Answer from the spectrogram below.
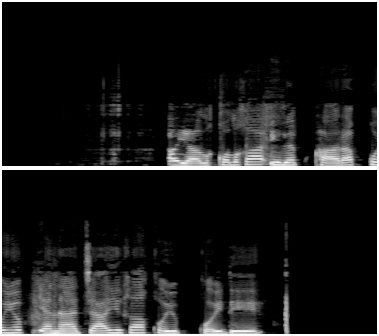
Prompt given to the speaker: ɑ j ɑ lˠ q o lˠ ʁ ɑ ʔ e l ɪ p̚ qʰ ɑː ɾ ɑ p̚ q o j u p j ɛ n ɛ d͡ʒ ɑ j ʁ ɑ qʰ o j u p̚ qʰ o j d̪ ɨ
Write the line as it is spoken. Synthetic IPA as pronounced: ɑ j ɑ lˠ q o lˠ ʁ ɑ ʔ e l ɪ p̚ qʰ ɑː ɾ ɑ p̚ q o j u p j ɛ n ɛ d͡ʒ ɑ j ʁ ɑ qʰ o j u p̚ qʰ o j d̪ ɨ

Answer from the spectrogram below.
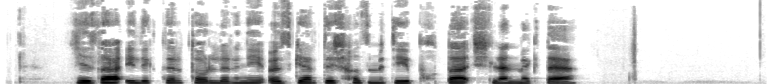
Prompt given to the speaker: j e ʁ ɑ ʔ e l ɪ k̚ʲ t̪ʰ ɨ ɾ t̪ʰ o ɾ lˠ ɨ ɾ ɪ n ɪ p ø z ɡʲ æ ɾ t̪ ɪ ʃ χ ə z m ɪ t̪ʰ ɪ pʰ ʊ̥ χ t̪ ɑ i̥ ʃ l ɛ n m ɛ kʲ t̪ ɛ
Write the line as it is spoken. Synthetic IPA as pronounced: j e z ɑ ʔ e l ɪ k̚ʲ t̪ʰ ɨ ɾ t̪ʰ o ɾ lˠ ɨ ɾ ɪ n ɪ ʔ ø z ɡʲ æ ɾ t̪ ɪ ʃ χ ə z m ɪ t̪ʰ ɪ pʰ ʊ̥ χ t̪ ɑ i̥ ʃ l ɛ n m ɛ kʲ t̪ ɛ

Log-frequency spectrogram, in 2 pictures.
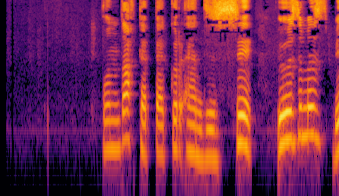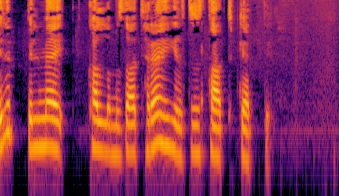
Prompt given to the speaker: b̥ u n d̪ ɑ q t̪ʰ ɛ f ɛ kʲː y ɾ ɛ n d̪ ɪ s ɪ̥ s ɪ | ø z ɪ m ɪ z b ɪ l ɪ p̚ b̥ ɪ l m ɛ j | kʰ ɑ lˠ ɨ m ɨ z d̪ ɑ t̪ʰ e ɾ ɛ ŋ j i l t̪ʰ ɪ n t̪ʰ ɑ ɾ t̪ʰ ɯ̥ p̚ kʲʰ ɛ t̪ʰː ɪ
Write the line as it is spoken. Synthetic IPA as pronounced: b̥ u n d̪ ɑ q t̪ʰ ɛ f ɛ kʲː y ɾ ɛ n d̪ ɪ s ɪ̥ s ɪ | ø z ɪ m ɪ z b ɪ l ɪ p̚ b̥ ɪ l m ɛ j | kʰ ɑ lˠː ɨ m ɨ z d̪ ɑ t̪ʰ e ɾ ɛ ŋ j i l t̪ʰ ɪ n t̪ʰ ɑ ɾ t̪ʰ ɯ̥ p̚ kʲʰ ɛ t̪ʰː ɪ

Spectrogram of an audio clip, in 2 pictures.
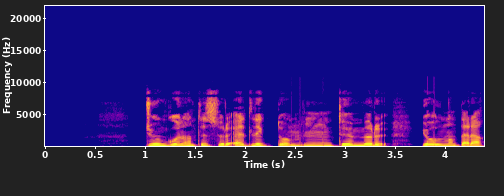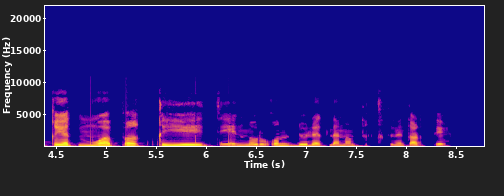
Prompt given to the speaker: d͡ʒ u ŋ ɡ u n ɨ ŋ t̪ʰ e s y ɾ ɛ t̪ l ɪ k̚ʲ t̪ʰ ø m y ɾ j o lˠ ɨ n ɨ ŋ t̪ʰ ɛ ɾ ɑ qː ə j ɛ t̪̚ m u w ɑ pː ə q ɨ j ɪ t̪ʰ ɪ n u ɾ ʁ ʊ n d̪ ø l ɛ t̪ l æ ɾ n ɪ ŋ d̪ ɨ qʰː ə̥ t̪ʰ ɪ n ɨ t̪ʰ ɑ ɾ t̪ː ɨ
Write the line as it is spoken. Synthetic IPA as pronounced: d͡ʒ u ŋ ɡ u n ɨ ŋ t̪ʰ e s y ɾ ɛ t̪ l ɪ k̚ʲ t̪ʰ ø m y ɾ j o lˠ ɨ n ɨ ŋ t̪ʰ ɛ ɾ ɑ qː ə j ɛ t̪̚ m u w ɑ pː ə q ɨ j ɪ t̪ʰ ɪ n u ɾ ʁ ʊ n d̪ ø l ɛ t̪ l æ ɾ n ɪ ŋ d̪ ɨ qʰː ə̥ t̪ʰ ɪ n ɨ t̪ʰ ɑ ɾ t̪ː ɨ

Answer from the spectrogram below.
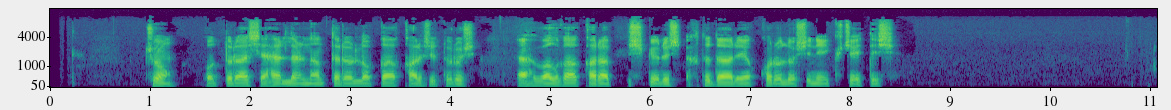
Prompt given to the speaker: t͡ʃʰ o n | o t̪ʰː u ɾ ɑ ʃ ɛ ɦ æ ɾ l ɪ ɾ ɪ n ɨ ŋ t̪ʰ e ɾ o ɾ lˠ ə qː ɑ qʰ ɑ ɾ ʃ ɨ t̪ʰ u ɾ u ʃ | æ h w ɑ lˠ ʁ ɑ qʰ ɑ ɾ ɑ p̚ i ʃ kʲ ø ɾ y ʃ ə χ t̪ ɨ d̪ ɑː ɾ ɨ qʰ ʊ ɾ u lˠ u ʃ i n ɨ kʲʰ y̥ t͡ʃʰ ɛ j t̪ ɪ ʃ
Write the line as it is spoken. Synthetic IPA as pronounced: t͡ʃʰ o ŋ | o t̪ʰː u ɾ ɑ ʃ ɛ ɦ æ ɾ l ɪ ɾ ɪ n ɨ ŋ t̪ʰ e ɾ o ɾ lˠ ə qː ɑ qʰ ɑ ɾ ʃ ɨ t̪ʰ u ɾ u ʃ | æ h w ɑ lˠ ʁ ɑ qʰ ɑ ɾ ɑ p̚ i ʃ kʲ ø ɾ y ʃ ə χ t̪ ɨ d̪ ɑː ɾ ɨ qʰ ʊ ɾ u lˠ u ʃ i n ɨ kʲʰ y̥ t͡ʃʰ ɛ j t̪ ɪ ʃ

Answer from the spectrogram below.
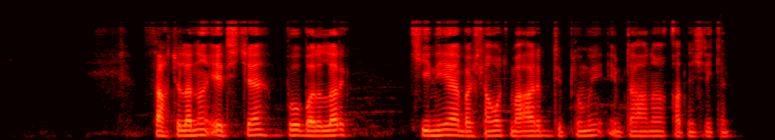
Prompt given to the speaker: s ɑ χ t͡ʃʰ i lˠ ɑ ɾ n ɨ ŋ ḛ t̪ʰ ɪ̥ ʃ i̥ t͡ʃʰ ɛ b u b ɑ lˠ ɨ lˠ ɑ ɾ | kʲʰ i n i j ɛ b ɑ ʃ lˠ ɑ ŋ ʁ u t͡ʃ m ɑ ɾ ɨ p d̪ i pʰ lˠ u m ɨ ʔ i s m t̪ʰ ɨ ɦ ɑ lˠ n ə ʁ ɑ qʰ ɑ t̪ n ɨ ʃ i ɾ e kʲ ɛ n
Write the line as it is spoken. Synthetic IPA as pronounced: s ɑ χ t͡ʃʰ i lˠ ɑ ɾ n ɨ ŋ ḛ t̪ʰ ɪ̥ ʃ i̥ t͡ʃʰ ɛ b u b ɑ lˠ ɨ lˠ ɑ ɾ | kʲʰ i n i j ɛ b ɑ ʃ lˠ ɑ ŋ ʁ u t͡ʃ m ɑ ɾ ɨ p d̪ i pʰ lˠ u m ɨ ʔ i m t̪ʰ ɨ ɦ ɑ n ə ʁ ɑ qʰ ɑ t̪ n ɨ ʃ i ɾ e kʲ ɛ n

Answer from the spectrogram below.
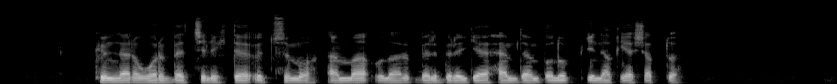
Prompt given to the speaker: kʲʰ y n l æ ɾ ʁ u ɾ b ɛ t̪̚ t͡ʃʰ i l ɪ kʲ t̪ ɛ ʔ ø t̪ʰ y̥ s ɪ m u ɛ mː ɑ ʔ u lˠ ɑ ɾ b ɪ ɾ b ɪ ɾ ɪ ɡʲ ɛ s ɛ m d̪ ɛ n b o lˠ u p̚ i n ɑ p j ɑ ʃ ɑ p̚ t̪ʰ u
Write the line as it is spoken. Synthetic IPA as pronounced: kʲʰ y n l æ ɾ ʁ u ɾ b ɛ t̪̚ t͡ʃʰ i l ɪ kʲ t̪ ɛ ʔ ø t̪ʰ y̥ s ɪ m u ɛ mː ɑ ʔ u lˠ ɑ ɾ b ɪ ɾ b ɪ ɾ ɪ ɡʲ ɛ h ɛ m d̪ ɛ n b o lˠ u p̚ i n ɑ q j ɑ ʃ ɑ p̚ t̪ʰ u

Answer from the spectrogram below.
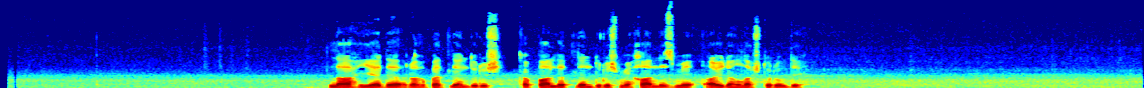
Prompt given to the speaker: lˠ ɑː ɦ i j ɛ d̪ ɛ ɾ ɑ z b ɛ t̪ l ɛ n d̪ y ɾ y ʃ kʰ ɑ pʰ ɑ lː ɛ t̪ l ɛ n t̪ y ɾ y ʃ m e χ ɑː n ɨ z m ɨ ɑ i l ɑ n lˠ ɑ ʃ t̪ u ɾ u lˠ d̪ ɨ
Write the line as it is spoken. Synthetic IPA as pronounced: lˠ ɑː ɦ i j ɛ d̪ ɛ ɾ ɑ ʁ b ɛ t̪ l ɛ n d̪ y ɾ y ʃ kʰ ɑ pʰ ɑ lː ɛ t̪ l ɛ n d̪ y ɾ y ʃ m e χ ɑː n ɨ z m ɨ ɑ j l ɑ ŋ lˠ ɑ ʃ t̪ u ɾ u lˠ d̪ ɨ

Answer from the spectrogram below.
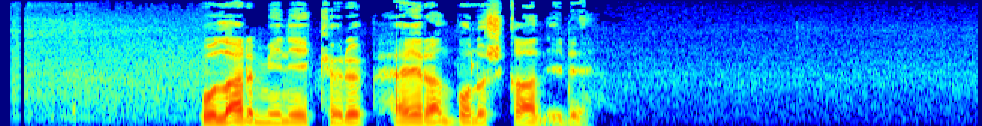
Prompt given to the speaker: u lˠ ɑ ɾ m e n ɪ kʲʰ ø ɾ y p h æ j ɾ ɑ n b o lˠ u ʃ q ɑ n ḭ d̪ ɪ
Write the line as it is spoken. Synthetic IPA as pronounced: u lˠ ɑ ɾ m e n ɪ kʲʰ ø ɾ y p h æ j ɾ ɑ n b o lˠ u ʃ q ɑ n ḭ d̪ ɪ

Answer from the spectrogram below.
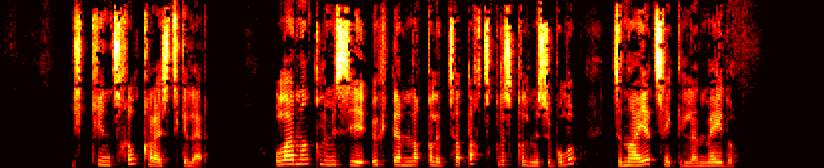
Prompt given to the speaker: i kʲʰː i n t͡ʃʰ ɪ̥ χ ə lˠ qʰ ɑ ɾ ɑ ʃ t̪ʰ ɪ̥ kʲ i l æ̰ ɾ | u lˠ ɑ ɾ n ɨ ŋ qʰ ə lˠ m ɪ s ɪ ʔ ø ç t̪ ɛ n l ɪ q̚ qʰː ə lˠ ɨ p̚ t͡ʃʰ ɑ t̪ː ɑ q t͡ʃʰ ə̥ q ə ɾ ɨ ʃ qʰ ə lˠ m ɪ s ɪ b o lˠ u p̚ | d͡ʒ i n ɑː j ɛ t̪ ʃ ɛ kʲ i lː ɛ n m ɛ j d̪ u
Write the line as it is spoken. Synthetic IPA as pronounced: i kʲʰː i n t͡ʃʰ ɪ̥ χ ə lˠ qʰ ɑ ɾ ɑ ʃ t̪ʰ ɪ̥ kʲ i l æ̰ ɾ | u lˠ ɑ ɾ n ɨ ŋ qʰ ə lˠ m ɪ s ɪ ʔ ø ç t̪ ɛ m l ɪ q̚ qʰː ə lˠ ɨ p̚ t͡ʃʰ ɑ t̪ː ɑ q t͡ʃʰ ə̥ q ə ɾ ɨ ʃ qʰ ə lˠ m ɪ s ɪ b o lˠ u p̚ | d͡ʒ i n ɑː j ɛ t̪ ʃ ɛ kʲ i lː ɛ n m ɛ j d̪ u

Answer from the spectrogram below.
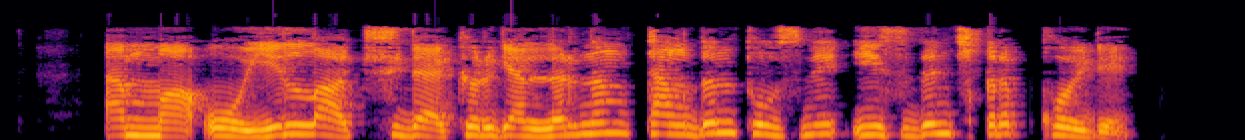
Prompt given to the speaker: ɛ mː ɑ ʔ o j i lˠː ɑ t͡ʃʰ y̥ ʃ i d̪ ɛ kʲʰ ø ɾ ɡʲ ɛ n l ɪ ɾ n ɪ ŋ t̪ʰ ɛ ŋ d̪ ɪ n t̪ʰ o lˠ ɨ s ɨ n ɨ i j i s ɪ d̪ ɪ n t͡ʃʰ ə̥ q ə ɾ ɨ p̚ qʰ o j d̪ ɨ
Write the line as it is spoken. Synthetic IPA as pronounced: ɛ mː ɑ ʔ u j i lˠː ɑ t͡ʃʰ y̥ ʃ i d̪ ɛ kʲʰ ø ɾ ɡʲ ɛ n l ɪ ɾ n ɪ ŋ t̪ʰ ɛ ŋ d̪ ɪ n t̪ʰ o lˠ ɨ s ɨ n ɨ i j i s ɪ d̪ ɪ n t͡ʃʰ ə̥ q ə ɾ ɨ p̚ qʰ o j d̪ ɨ

